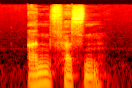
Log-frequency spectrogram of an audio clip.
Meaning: to touch
- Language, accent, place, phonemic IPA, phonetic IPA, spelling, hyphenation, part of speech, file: German, Germany, Berlin, /ˈanˌfasən/, [ˈʔanˌfasn̩], anfassen, an‧fas‧sen, verb, De-anfassen.ogg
